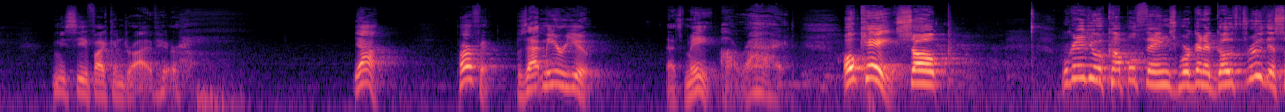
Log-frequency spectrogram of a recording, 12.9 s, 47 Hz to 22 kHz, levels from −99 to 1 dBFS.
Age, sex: 50-69, male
